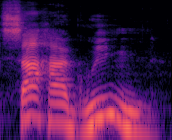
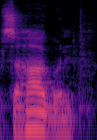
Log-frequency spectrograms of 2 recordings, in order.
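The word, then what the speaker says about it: sahuagin: the night walker and the sahagin and yes I've actually watched somebody online pronounce that and that's apparently the way you've got to pronounce it rather than my stupid Saha Green Oh but that was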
